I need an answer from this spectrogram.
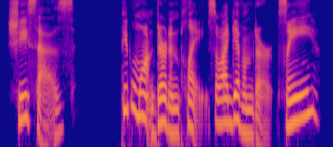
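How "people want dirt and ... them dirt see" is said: put-on high, swooping old Hollywood accent. Sharing a quote from an article about the star with listeners, in a Mae West accent. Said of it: "I have to read it in the Mae West accent".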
